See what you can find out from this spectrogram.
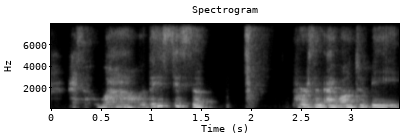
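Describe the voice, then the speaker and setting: A woman's somewhat breathy, medium-pitched voice with a Chinese accent, fairly slow, with ordinary pitch variation. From China. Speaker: HR executive. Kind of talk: personal career story in a panel talk.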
